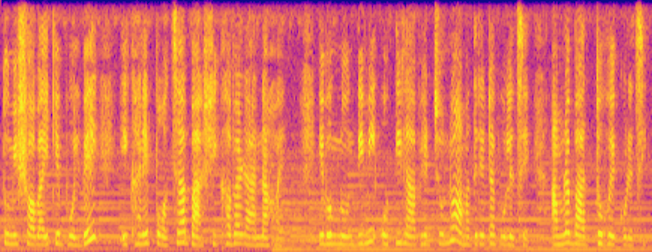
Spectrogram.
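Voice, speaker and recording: Cartoon role: a woman as a high-voiced, bossy scheming village wife, faint music behind. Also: fairly even intonation, normal speed, natural voice. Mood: commanding. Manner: bossy, commanding. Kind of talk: cartoon dubbing.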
